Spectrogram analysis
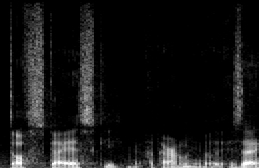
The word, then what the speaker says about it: Dostoevsky: And then we got, this is like Dostoevsky, apparently. Is that how do you pronounce it? Dostoevsky, yeah, whatever.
